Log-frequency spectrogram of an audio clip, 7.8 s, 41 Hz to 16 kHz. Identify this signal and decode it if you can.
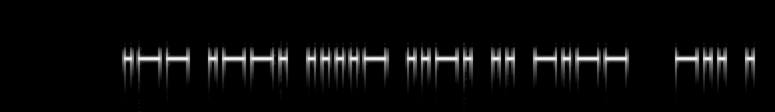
Morse code, heard as a keyed tone, about 17 wpm, 700 Hz. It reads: WP4FIY DE
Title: USA Callsign DE Callsign 17wpm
